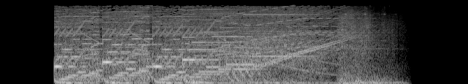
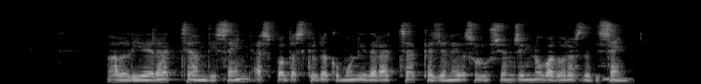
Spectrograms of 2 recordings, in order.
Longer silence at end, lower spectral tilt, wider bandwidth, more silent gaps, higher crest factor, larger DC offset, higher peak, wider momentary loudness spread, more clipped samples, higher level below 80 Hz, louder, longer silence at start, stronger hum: about the same, 0.6 s vs 0.7 s; second, -3 dB/octave vs -4.5 dB/octave; first, 17 kHz vs 8.6 kHz; neither; about the same, 14 dB vs 18 dB; neither; first, -4 dBFS vs -12 dBFS; first, 10 LU vs 5 LU; neither; first, -30 dBFS vs -74 dBFS; first, -17 LUFS vs -29 LUFS; second, 0.55 s vs 1.05 s; neither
